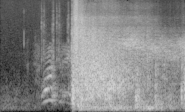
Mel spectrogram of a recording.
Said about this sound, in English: Something rare is happening here over the hills, far into which these shells land.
